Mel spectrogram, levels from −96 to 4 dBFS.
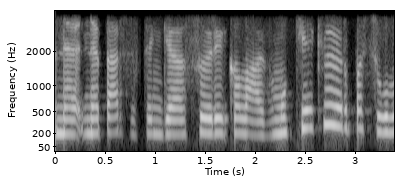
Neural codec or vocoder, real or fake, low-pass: none; real; 3.6 kHz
